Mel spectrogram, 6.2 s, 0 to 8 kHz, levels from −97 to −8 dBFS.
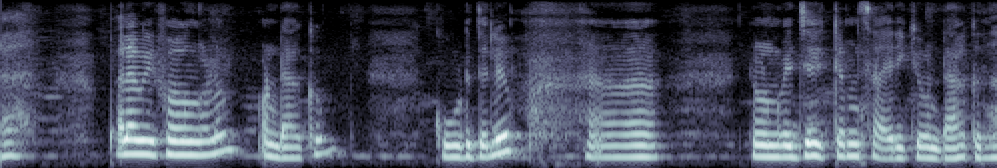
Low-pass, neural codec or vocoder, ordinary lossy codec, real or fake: none; none; none; real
